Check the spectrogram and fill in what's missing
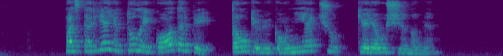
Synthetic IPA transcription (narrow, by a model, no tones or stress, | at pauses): pɐst̪ɐɾʲiɛjɪt̪ʊlˠɐɪkoːt̪ɐɾʲpʲɛɪ | d̪̥ɐʊɡʲɛlʲuːɪkɒʊnʲiɛt͡ʃʲuː | kʲɛɾʲɛʊʒʲɪnoːmʲɪ̰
